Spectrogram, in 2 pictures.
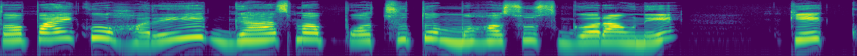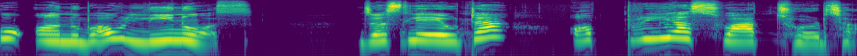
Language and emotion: Nepali, disgusted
